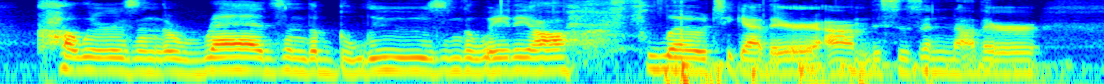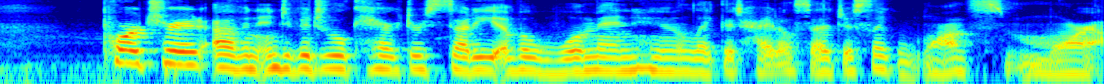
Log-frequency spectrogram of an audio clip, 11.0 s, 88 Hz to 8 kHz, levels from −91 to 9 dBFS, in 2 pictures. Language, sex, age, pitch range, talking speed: English, female, 20-39, 155-195 Hz, 195 wpm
